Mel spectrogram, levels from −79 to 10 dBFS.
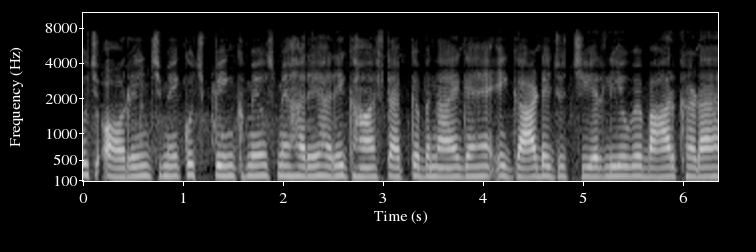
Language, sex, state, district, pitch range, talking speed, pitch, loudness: Hindi, female, Maharashtra, Washim, 180-195 Hz, 235 wpm, 185 Hz, -17 LUFS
